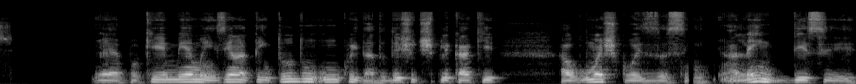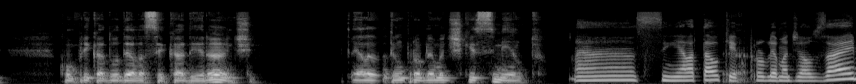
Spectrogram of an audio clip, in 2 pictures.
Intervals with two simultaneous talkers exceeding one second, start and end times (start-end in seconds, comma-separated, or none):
none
